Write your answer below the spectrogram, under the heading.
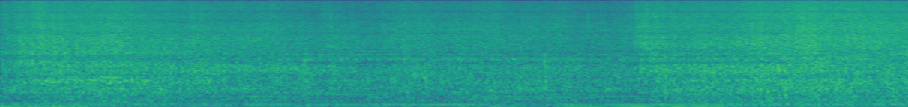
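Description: Sea waves breaking and washing over a pebble beach, with wind rumbling on the microphone; a wave surges about four seconds in.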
